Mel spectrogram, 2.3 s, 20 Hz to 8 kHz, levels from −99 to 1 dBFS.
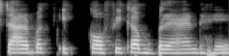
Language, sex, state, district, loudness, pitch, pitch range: Hindi, female, Maharashtra, Nagpur, -18 LUFS, 210 Hz, 195-215 Hz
